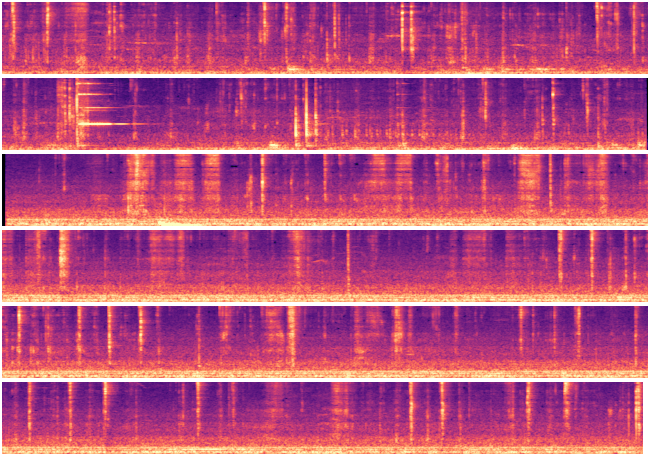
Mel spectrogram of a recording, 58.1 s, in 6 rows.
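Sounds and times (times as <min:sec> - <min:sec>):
steady low hum: 0:00.0 - 0:58.0
chewing meat with wet mouth clicks: 0:25.7 - 0:52.2, 0:53.6 - 0:58.0.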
